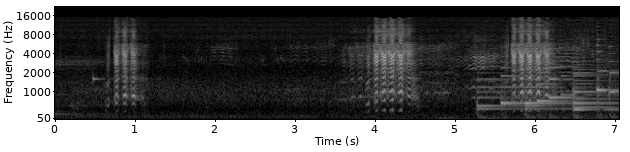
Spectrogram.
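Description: Sheep bleating: three separate quavering bleats, the first about a second in, then two more later, with quiet between the first two. Background music with steady notes comes in about three-quarters of the way through.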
